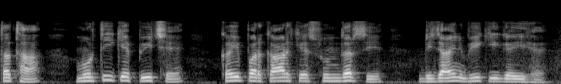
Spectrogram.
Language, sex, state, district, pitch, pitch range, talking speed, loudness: Hindi, male, Jharkhand, Palamu, 150 Hz, 125-165 Hz, 140 wpm, -16 LUFS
